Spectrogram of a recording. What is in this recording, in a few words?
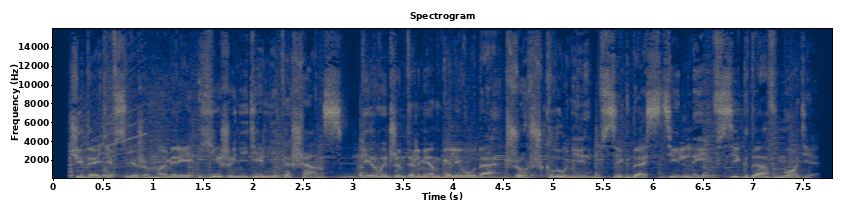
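Russian Russia male sales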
